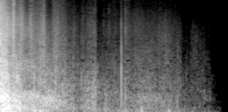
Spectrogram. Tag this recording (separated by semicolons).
explosion; gun; loud; shot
